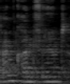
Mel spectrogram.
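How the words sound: It sounds unsure, weak and bored. The speaker does not really believe it. The speaker calls it wrong. "One is like, no, no, no, no, I'm not sure, I'm really bored by everything"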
